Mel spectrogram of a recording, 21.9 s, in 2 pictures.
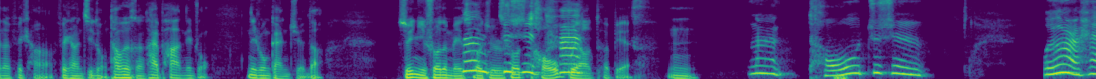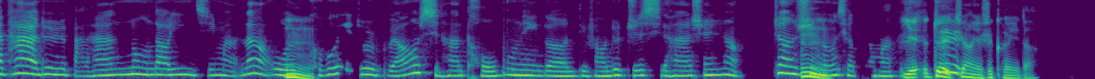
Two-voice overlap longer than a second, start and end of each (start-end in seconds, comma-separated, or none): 4.6-5.9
